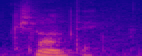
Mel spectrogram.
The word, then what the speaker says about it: Kshanti: Anyone knows how to pronounce it properly? Kshanti.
